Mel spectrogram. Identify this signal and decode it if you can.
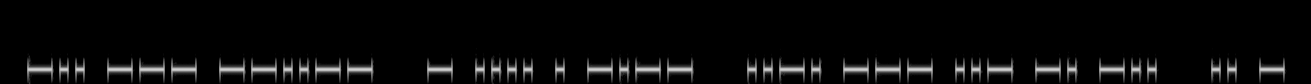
Morse code, heard as a keyed tone, about 15 wpm, 700 Hz. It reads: DO, THEY FOUND IT
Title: Sentences from Top 1000 Words - Review Part 4 - 15wpm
